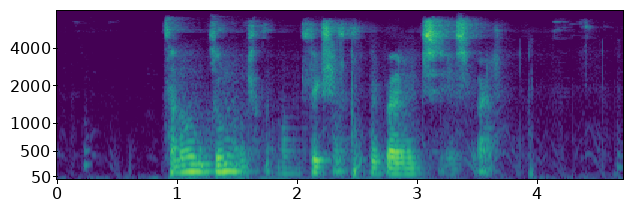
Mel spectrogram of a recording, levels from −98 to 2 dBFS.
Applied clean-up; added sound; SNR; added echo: neural mask model DeepFilterNet 3.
